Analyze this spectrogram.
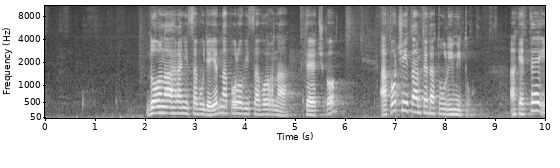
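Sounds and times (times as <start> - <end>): marker writing on whiteboard: 0.0 - 1.1, 5.9 - 10.0.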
